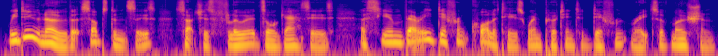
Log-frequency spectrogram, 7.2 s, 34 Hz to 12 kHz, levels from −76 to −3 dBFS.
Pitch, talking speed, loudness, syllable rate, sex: 115 Hz, 175 wpm, -20 LUFS, 5.5 syllables/s, male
